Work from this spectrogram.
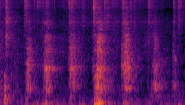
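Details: Mango, a pet dog, keeps barking as the owner repeats that she is leaving and tells him to stay home: quieter, rough bursts repeated roughly every half second over a noisy indoor background.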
